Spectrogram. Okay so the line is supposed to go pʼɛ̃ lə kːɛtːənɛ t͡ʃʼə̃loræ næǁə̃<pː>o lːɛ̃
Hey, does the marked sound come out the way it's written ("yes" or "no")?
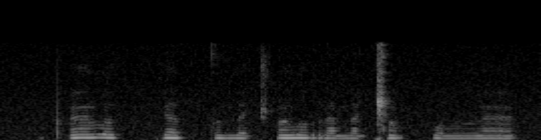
yes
